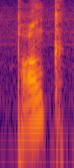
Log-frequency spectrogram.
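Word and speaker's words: Punque: His name is Punk. – Closely it's, associated with Bastard. – It's spelled Q-U-E. P-U-N-Q-U-E.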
